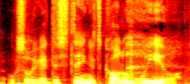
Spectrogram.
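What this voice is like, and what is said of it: Put-on New York accent. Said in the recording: “I don't know why I gave them a New York accent.”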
